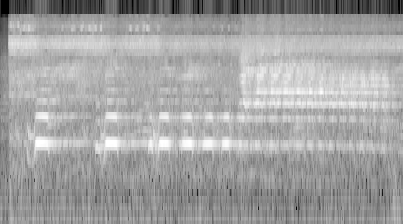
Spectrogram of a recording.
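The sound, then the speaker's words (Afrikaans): A helmeted hornbill calls with loud, hollow, horn-like hoots, first spaced apart and then coming faster, giving way to a dense run of higher, laughing notes. No one speaks. “Um, ek gaan nou vir Nick, die klankregisseur vra om die klank van die neushoring voel te speel sodat mense nou kan hoor hoe hy klink want hy's nie hier op ons kontinent nie.”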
